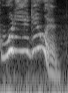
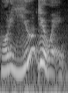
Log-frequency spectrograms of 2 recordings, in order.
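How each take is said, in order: First: High, put-on voice for the intruder; Russian intruder. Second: Said in the usual way. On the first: Intruder on the toilet asks the woman, high mock voice. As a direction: toss the question back casually in a high voice. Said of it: "And he's like". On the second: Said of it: "I'm like".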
